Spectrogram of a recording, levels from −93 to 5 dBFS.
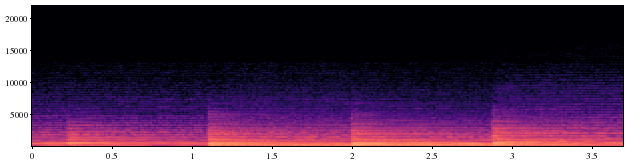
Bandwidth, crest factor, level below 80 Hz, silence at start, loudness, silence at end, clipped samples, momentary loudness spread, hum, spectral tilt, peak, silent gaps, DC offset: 7.4 kHz; 16 dB; -50 dBFS; 0 s; -21 LUFS; 0 s; under 0.1%; 8 LU; none; -8.5 dB/octave; -6 dBFS; none; under 0.1%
